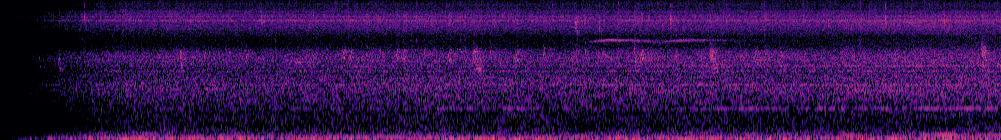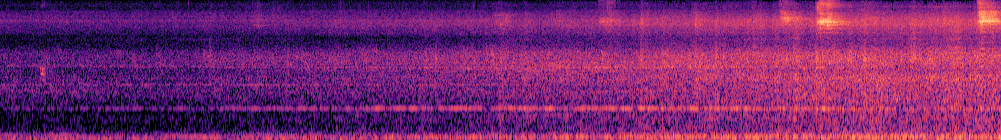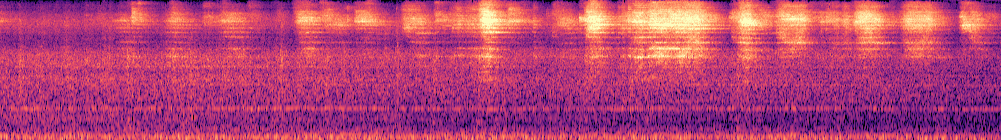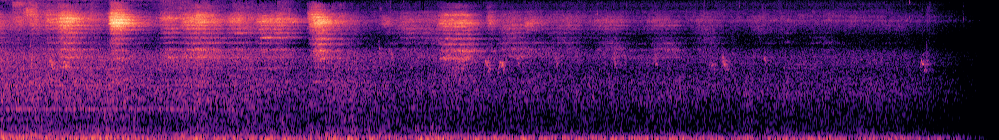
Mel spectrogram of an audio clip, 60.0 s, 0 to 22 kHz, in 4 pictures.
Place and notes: Keelung, Taiwan - Train traveling through
Train traveling through, Sony PCM D50 + Soundman OKM II
台北市 (Taipei City), 中華民國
